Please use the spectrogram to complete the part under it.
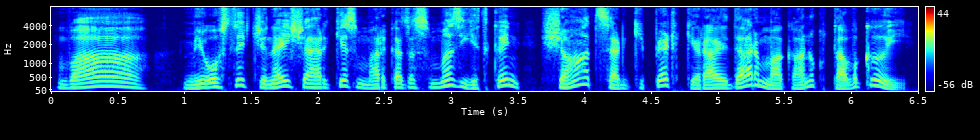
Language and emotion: Kashmiri, surprised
